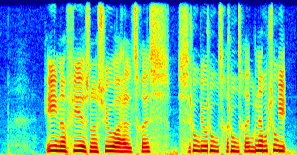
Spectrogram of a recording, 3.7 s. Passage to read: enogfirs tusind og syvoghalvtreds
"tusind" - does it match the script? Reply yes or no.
no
